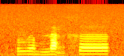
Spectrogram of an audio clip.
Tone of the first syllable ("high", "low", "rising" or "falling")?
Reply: low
